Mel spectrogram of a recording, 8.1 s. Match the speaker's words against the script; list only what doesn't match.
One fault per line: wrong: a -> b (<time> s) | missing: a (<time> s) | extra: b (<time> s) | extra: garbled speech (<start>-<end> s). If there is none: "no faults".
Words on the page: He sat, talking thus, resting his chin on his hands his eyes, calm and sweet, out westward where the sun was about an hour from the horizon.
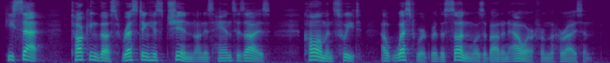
no faults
